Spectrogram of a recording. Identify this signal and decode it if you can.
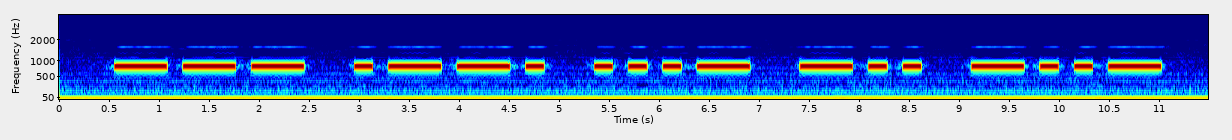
Morse code, heard as a keyed tone, about 7 wpm, 800 Hz. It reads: OPVDX
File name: telegrafia / i2tfj / Lez7 30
